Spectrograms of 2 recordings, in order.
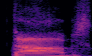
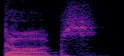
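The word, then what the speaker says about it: Doubs: pronunciation of Romeo Dobbs it's Dobbs Kyle not dubs dude no we've gone back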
